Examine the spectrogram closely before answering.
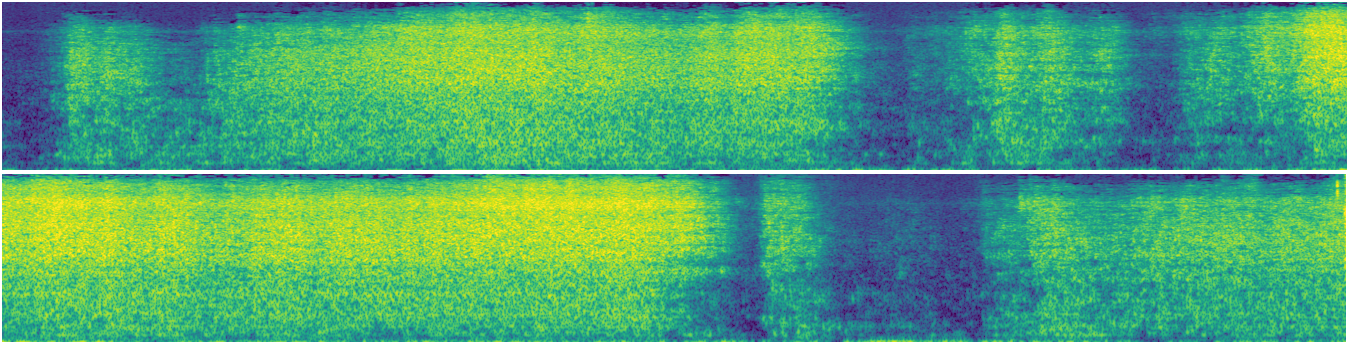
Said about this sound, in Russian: На самом деле я привыкший. Это вот такая вот звукоизоляция здесь. Просто у нас никогда не было стрима непосредственно во время дождя. Он уже был такой, это сильнее. Это на самом деле не сильно большой шум. Вот. А, бывало и посильнее.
